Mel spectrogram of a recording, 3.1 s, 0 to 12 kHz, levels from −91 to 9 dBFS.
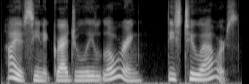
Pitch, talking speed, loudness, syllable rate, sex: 200 Hz, 155 wpm, -17 LUFS, 5.5 syllables/s, female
